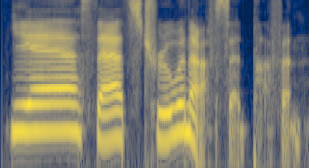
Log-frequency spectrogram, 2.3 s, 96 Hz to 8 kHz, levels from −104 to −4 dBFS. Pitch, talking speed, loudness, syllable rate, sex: 235 Hz, 155 wpm, -15 LUFS, 3.7 syllables/s, female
